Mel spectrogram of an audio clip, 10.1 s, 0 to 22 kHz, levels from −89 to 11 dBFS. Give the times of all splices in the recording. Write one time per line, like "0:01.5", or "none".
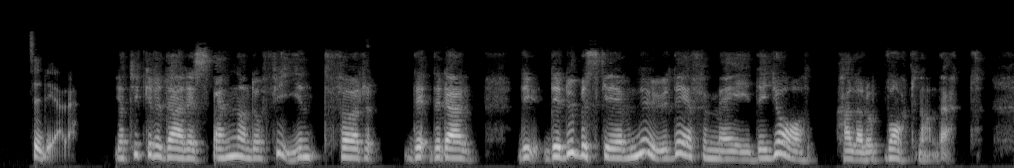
none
